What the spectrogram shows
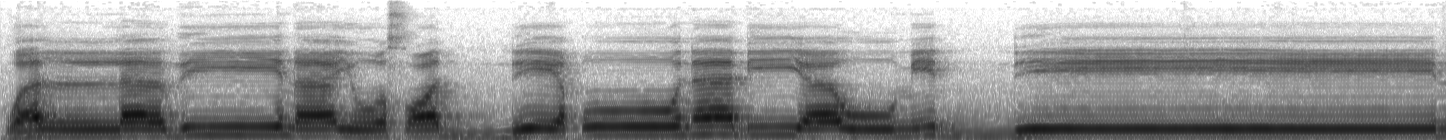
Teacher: Zu ya, ini nanti harus terlihat bagian hafahnya ya, sebagaimana sudah dijelaskan, karena yang menempel adalah bagian ujungnya dengan gigi, maka ketika mengucapkan huruf dzal ya, posisi muntahal hafah ya, atau ujung dari sisi lidahnya harus nampak terlihat di luar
